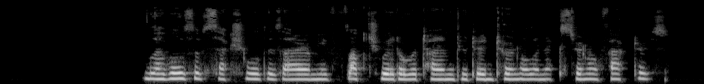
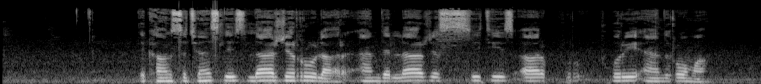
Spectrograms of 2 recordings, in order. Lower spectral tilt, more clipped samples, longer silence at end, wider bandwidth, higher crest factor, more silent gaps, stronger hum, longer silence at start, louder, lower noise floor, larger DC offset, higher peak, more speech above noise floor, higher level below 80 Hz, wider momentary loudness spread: first, -5.5 dB/octave vs -4 dB/octave; neither; about the same, 0.4 s vs 0.5 s; about the same, 15 kHz vs 15.5 kHz; about the same, 16 dB vs 18 dB; neither; neither; first, 1.45 s vs 0.3 s; second, -20 LUFS vs -15 LUFS; first, -80 dBFS vs -42 dBFS; neither; second, -4 dBFS vs 0 dBFS; first, 60 dB vs 26 dB; second, -74 dBFS vs -48 dBFS; second, 9 LU vs 15 LU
